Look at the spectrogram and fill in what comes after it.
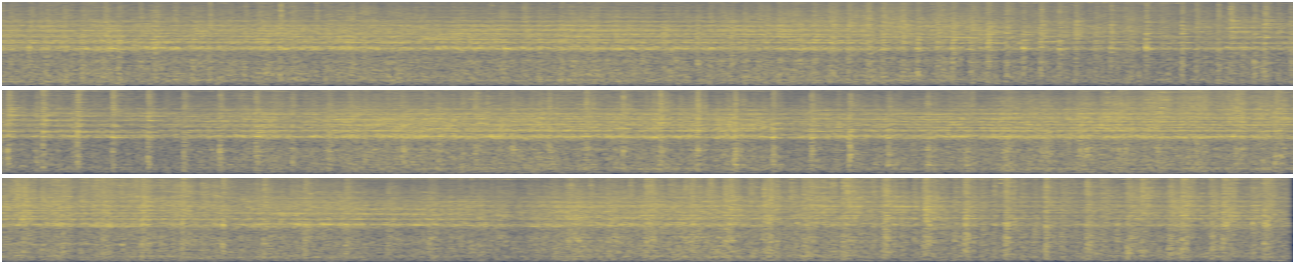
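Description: Freight train wagons rolling steadily past, wheels clattering over the rail joints, with a steady high ringing tone running through the rolling noise.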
